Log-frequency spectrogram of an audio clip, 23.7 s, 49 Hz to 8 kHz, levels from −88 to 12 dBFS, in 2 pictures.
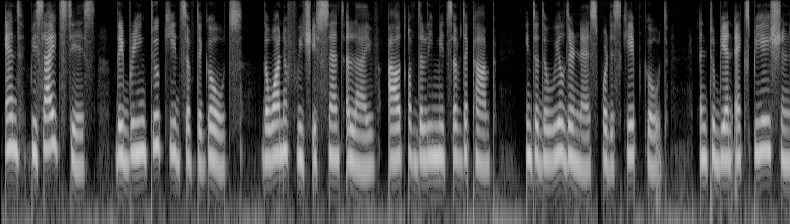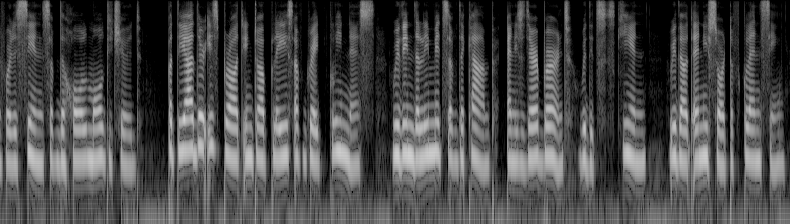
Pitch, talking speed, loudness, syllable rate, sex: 215 Hz, 180 wpm, -19 LUFS, 4.8 syllables/s, female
